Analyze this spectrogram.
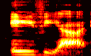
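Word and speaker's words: Aavia: So the app is called Avia. It's A-A-V-I-A. I think that's how you pronounce it, I-D-K.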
